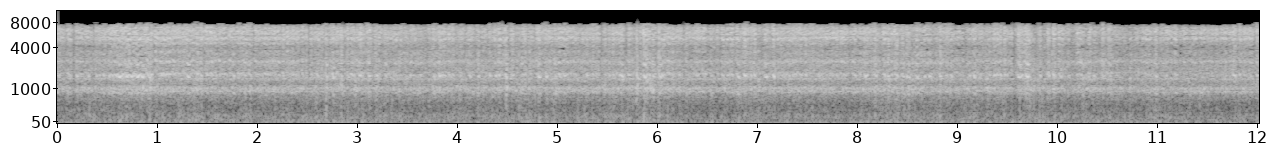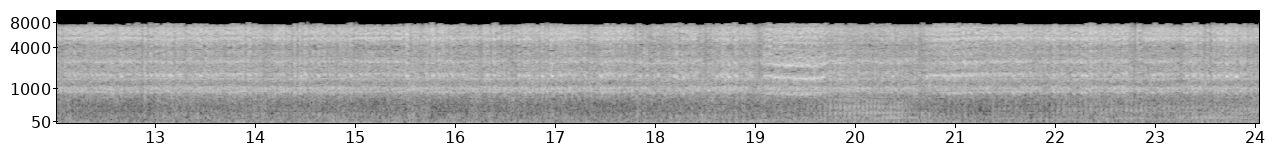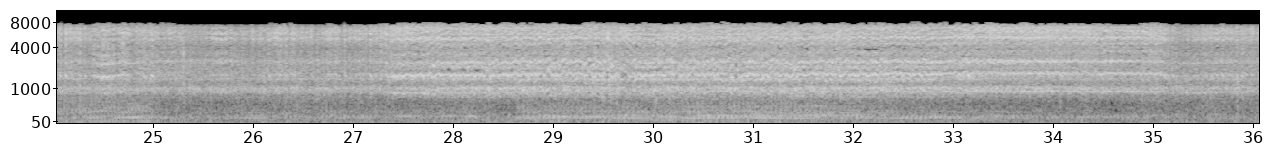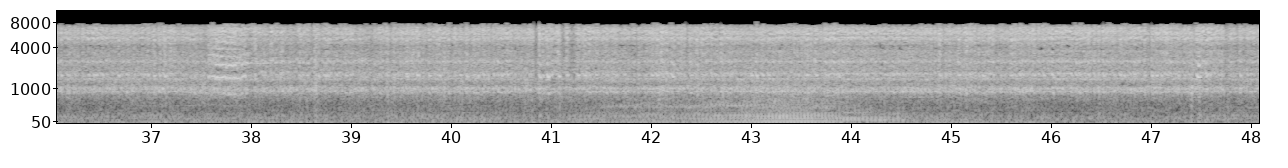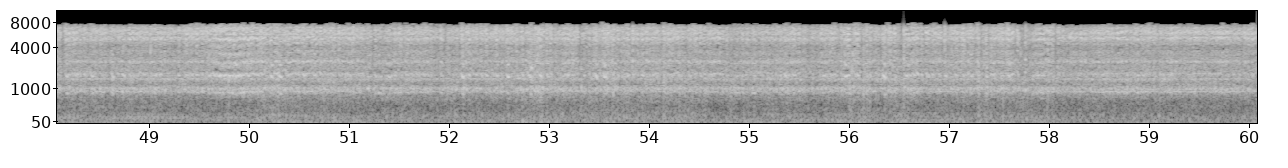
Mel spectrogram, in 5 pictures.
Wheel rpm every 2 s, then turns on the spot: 230, 230, 230, 230, 230, 230, 230, 230, 230, 230, 230, 230, 230, 230, 210, 210, 220, 230, 230, 230, 230, 230, 230, 240, 230, 230, 230, 230, 240, 230.
none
